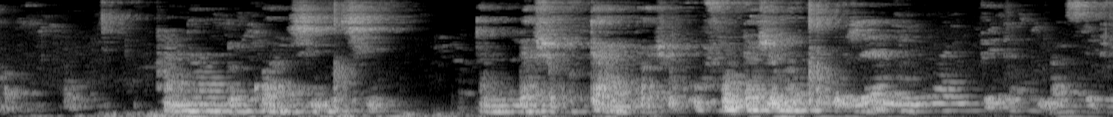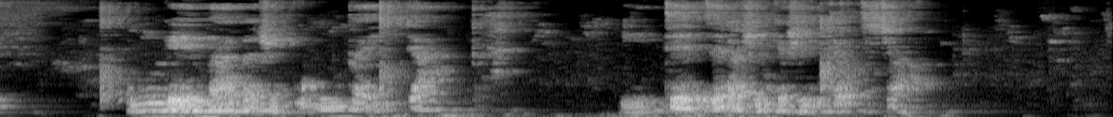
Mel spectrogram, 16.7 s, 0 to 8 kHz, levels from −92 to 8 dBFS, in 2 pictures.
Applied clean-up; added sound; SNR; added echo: classical method WPE with log-MMSE.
